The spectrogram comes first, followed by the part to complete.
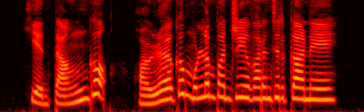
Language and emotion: Tamil, surprised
